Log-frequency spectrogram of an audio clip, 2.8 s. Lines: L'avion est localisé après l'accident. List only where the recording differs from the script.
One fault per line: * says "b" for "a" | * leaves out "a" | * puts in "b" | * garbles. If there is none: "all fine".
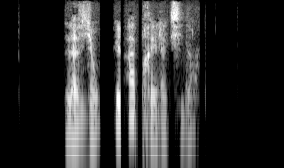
* leaves out "localisé"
